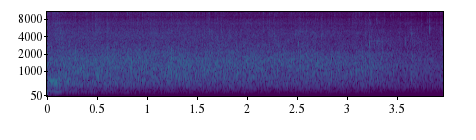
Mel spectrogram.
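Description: Church congregation applauding during a sermon: continuous, dense clapping from many hands that holds steady for several seconds, then slowly tails off toward the end, with no voices.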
